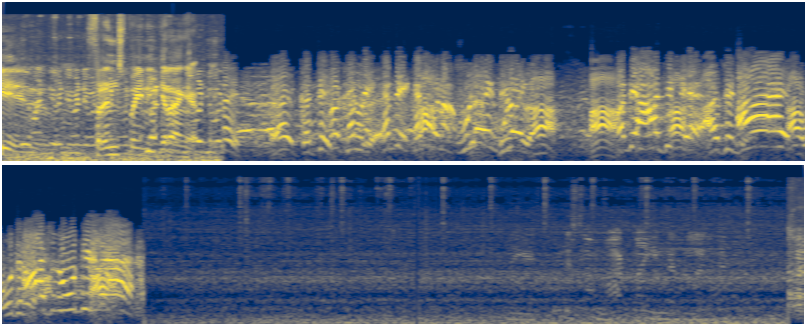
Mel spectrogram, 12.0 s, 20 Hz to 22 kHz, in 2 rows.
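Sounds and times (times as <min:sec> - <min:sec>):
car engine and road rumble: 0:00.0 - 0:01.7, 0:07.0 - 0:12.0.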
